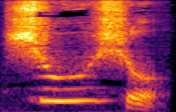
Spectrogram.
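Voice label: "shu1shu", Chinese; shūshu; 叔叔; おじさん、父親の弟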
